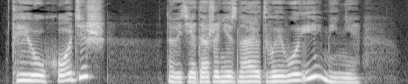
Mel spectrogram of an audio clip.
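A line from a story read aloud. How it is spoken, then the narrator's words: Exclaiming. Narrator (Russian): воскликнул он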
